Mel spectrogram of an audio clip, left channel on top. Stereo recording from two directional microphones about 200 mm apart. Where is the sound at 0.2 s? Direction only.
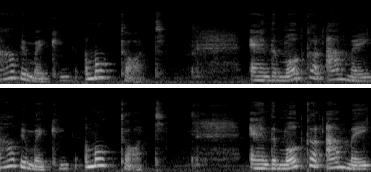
20° right (ahead or behind).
